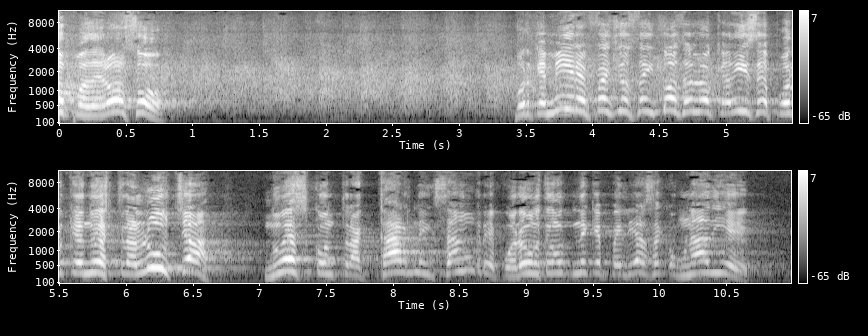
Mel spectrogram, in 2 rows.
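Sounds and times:
speech: 0:00.0 - 0:01.0, 0:03.4 - 0:10.8
audience applause: 0:00.0 - 0:05.0.

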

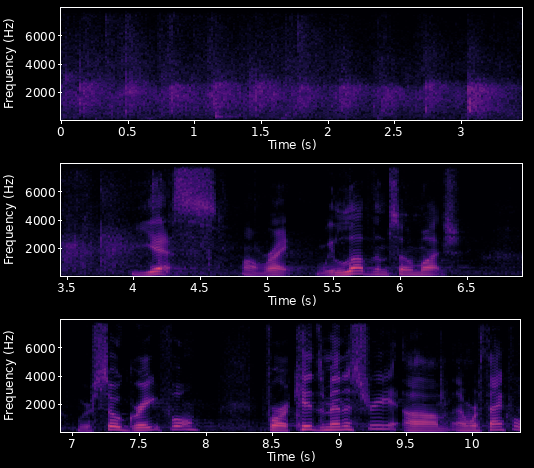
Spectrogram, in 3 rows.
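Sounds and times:
audience applause for volunteers: 0:00.0 - 0:04.0
speech: 0:04.0 - 0:10.3.

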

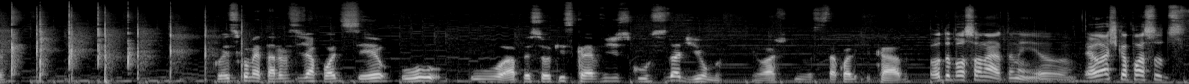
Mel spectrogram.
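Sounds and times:
hand clapping: 0:00.0 - 0:03.0
speech: 0:02.2 - 0:11.8.

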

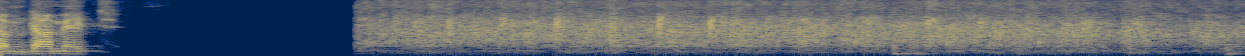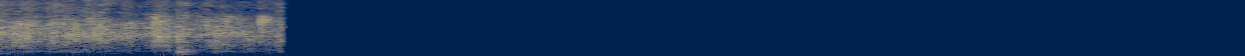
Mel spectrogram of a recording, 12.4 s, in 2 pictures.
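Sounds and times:
crowd applause: 0:01.8 - 0:07.7.

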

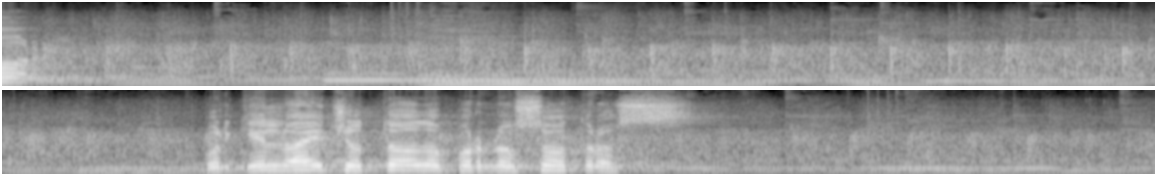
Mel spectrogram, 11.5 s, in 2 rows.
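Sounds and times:
crowd applause: 0:00.0 - 0:11.5
sustained low keyboard or organ chords: 0:00.0 - 0:11.5
speech: 0:06.8 - 0:09.2.

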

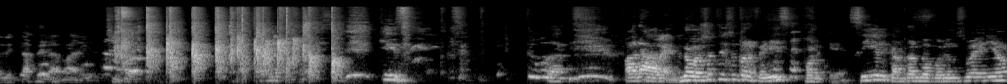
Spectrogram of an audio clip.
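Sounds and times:
speech: 0:00.1 - 0:01.6, 0:02.7 - 0:04.7, 0:05.4 - 0:10.0
laughter: 0:00.2 - 0:01.6
hand claps in studio: 0:01.1 - 0:03.6.

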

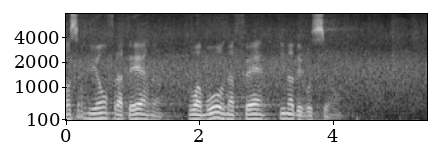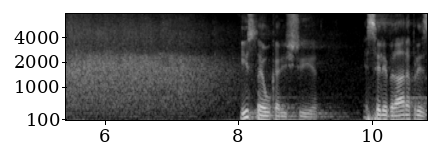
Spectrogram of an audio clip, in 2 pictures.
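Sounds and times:
speech: 0:00.0 - 0:04.2, 0:08.0 - 0:09.3, 0:09.9 - 0:10.8
audience applause: 0:00.0 - 0:07.8.

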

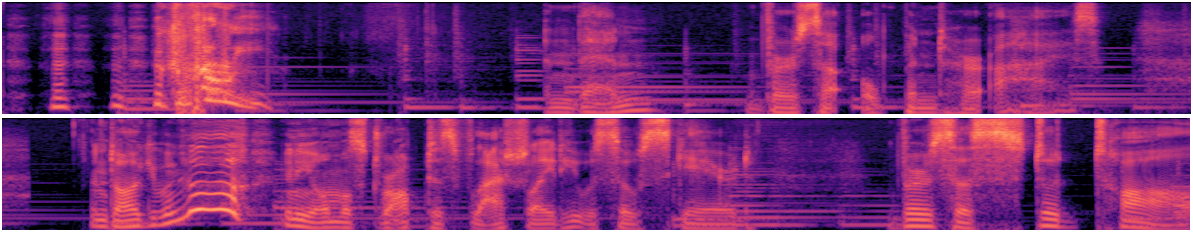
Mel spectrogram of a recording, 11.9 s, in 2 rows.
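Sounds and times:
narrator imitating a sneeze: 0:00.0 - 0:01.4, 0:06.8 - 0:07.2
speech: 0:00.2 - 0:02.2, 0:02.8 - 0:05.6, 0:06.4 - 0:11.8.

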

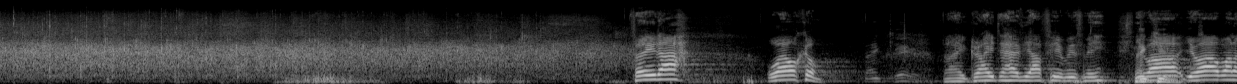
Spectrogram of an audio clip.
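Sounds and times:
audience applause at a faith gathering: 0:00.0 - 0:06.7
speech: 0:06.3 - 0:07.0, 0:07.7 - 0:12.3.

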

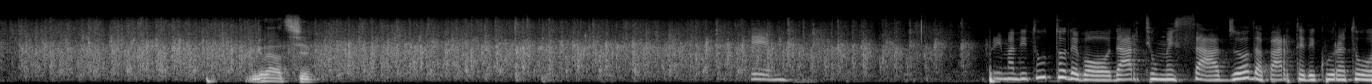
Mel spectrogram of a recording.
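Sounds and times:
audience applause: 0:00.0 - 0:09.9
speech: 0:02.5 - 0:03.3, 0:07.5 - 0:08.1, 0:10.2 - 0:13.7.

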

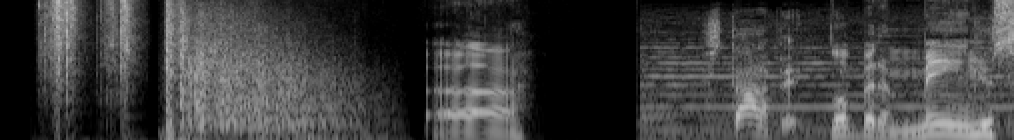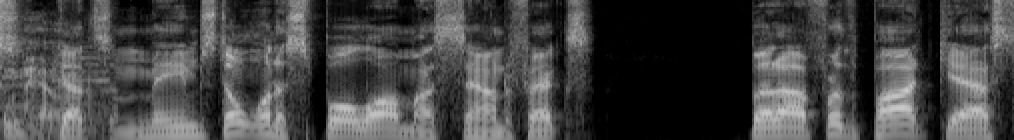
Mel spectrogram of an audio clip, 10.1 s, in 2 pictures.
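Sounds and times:
shotgun sound effect: 0:00.8 - 0:02.0
speech: 0:03.6 - 0:08.1, 0:08.8 - 0:10.1.

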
